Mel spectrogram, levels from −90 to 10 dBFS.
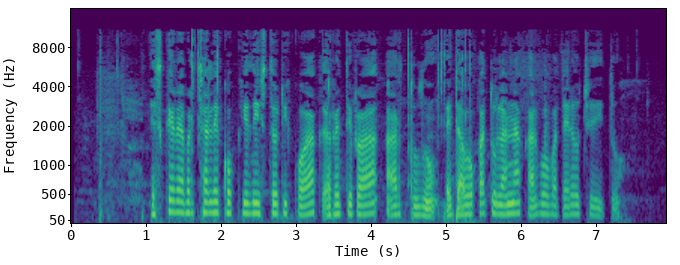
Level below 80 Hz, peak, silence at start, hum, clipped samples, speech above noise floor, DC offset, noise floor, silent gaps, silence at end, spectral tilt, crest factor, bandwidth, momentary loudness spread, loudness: -46 dBFS; 0 dBFS; 0.35 s; none; under 0.1%; 44 dB; under 0.1%; -59 dBFS; none; 0.6 s; -5 dB/octave; 16 dB; 11.5 kHz; 11 LU; -15 LUFS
